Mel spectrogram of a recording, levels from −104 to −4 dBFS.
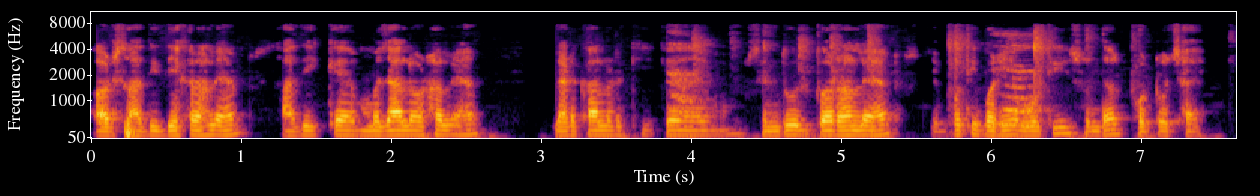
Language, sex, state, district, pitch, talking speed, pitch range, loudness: Maithili, male, Bihar, Samastipur, 120 Hz, 205 wpm, 115-125 Hz, -23 LUFS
